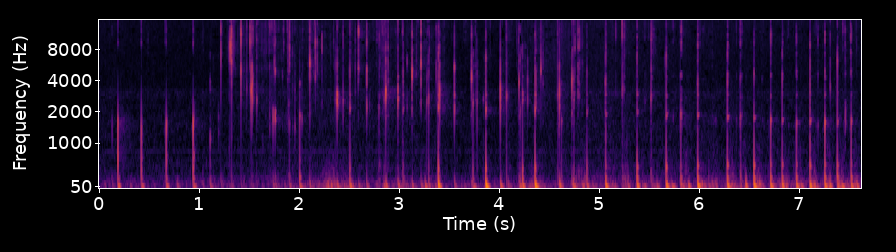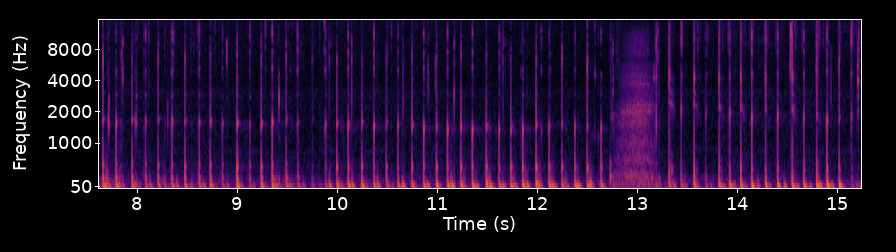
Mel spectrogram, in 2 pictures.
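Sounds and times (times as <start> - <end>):
faint hum: 0.0 - 15.2
close-up wet mouth clicks and smacks: 1.0 - 15.2
hissy breath or whisper: 12.7 - 13.3.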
